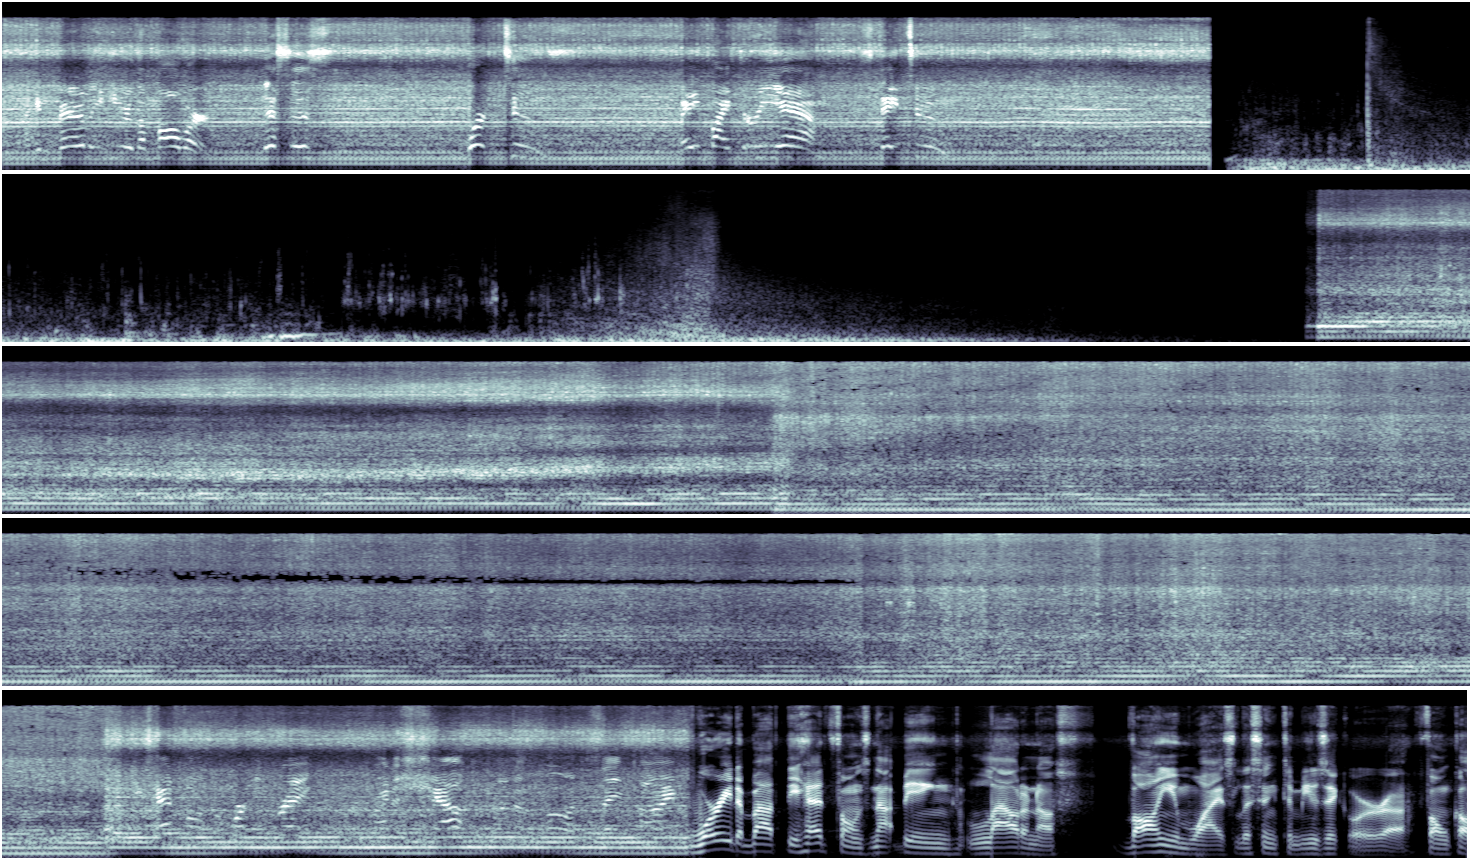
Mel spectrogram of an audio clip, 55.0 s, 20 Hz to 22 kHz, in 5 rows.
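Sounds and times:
riding mower engine running: 0.0s - 9.1s, 20.8s - 49.4s.

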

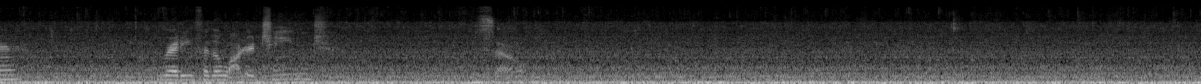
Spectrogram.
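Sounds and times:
aquarium filter humming: 0.0s - 12.0s
faint water noise: 0.0s - 12.0s.

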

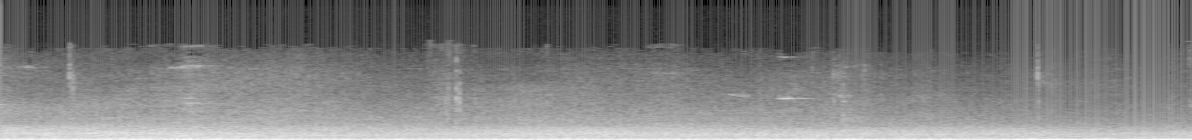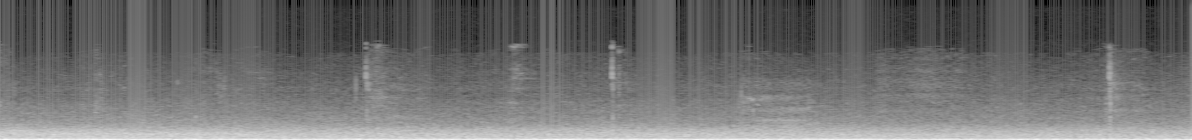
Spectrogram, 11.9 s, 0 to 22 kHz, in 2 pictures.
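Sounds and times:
traffic noise: 0.0s - 11.9s.

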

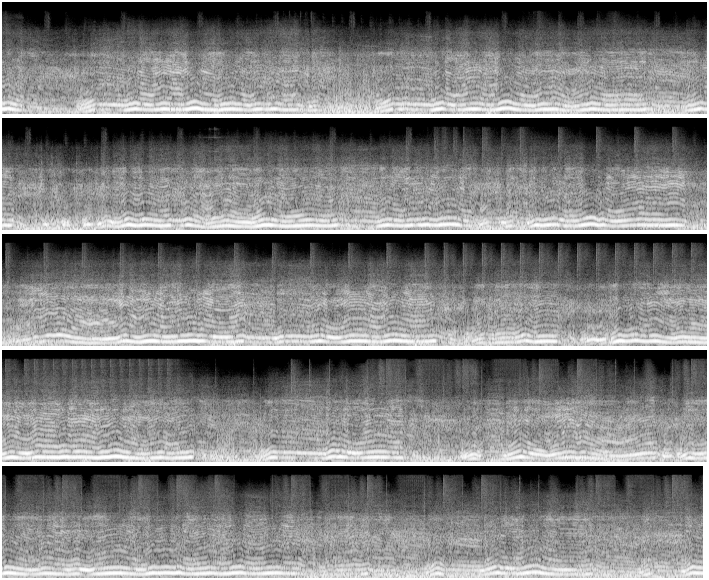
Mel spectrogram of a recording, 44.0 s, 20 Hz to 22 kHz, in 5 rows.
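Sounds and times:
two-stroke motocross engine revving: 0.0s - 44.0s.

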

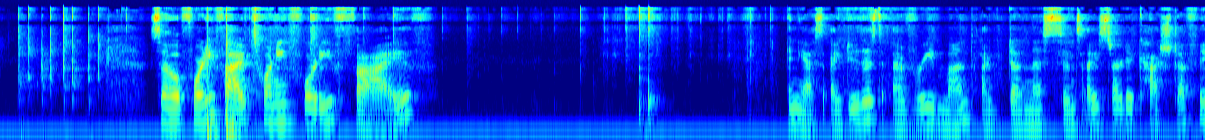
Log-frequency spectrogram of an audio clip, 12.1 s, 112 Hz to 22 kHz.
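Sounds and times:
steady low hum: 0.0s - 12.0s
paper rustling: 6.0s - 10.8s.

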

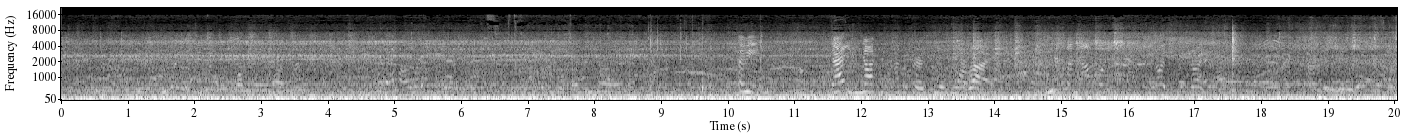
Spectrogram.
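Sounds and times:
faint chatter of people: 0.0s - 20.0s
steady low rumble: 0.0s - 20.0s.

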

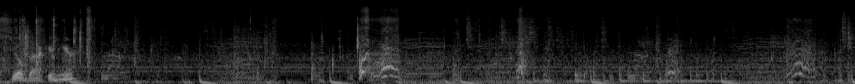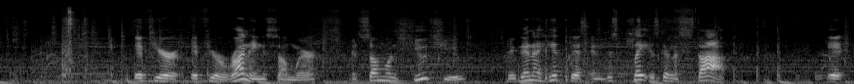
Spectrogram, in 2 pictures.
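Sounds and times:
fabric rustling: 0.0s - 10.3s, 11.6s - 16.2s
zipper pulls: 0.4s - 9.8s.

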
